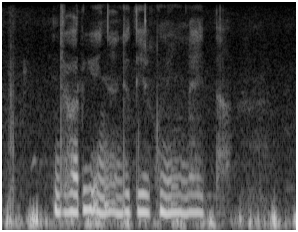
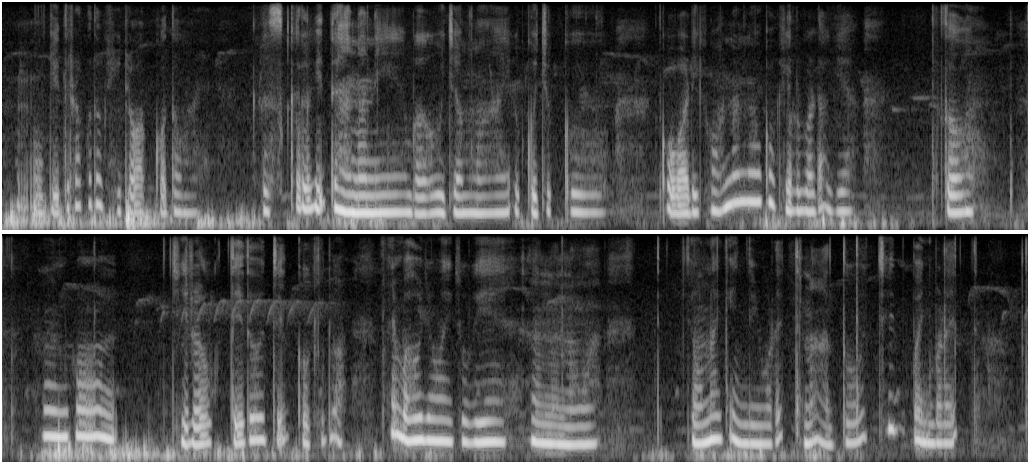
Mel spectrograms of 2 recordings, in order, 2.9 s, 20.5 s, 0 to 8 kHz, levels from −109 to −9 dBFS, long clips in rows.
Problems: background sounds at intervals, low volume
